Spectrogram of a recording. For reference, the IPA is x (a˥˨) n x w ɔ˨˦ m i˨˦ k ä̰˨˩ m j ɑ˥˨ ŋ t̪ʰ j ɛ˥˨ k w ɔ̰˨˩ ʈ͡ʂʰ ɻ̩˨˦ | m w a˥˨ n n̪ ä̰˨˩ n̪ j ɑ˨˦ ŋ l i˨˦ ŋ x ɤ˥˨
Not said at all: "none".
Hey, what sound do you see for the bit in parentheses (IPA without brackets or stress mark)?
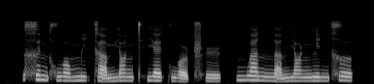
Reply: ə˥˨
